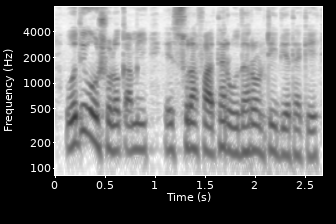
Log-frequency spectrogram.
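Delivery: ordinary talk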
